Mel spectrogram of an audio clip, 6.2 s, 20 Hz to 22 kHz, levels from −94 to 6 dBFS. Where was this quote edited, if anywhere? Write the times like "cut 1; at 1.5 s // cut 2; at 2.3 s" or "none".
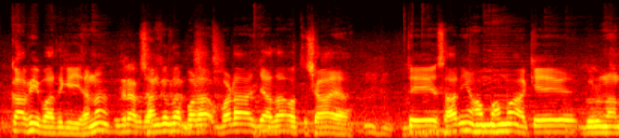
none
